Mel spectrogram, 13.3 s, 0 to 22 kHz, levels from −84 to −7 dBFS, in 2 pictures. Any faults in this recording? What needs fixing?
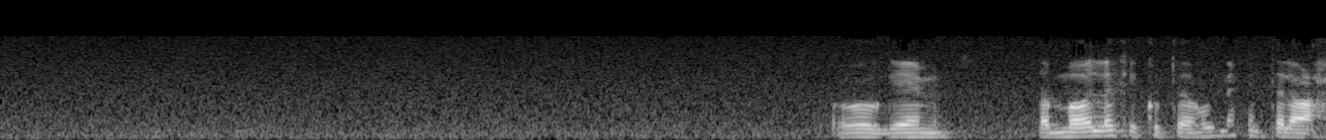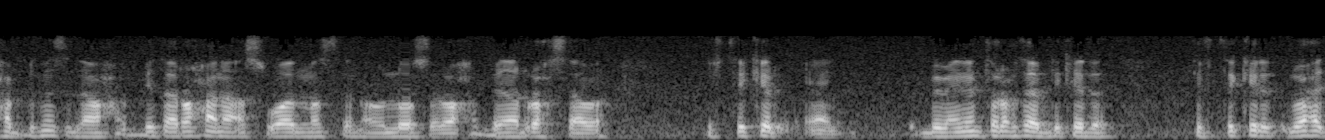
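Concealed Bluetooth headset packet loss occurs at 7.34 s, a single 7.5 ms gap that is nearly hidden, and at 8.62–8.68 s, where 37.5 ms is lost within 60 ms. The receiver repeats recent waveform, giving a brief buzzy tone and slight warble as audio resumes. Keeping the headset close to the phone and away from 2.4 GHz interference would reduce these radio dropouts.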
